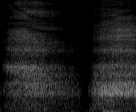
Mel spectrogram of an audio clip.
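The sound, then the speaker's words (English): Deep breathing in during a breathing exercise, drawing air into the back, heard as two long, airy, steady inhales of moderate loudness separated by a brief pause, with no talking. “So breathe backwards as you breathe in.”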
